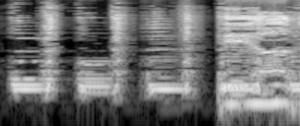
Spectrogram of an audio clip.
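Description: Ukulele playing three short, choked chord stabs with silent gaps between them, then fuller, continuous strumming about one and a half seconds in.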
